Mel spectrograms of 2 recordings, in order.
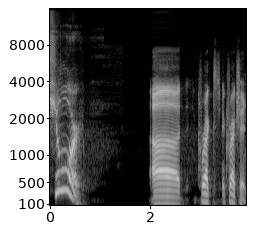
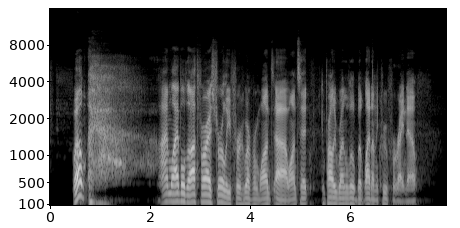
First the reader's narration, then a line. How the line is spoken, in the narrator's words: Riff sighs, says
